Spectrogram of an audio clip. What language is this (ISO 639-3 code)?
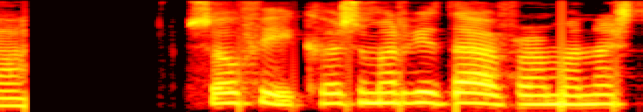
isl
